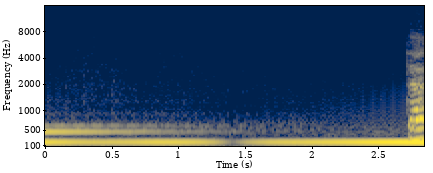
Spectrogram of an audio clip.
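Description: A gong held still and struck with a mallet rings with a long, steady metallic hum that sustains evenly, ending with a brief rustle or knock.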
